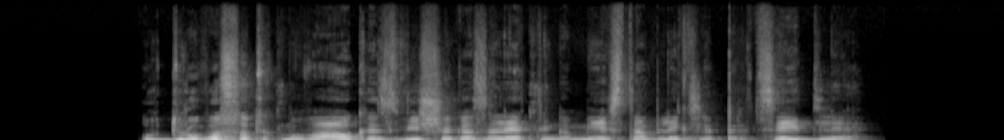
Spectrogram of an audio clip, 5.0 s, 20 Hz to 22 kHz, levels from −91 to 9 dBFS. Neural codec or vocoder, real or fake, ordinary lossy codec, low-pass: vocoder, 44.1 kHz, 128 mel bands, Pupu-Vocoder; fake; none; none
